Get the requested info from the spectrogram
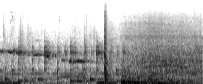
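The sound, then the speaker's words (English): Sustained tonal music plays, then a sharp thump is followed by a steady, rumbling engine roar as a man drives his car off in a basement car park, loud. “As he drives off, Okwe steps out in front of him with a determined expression”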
